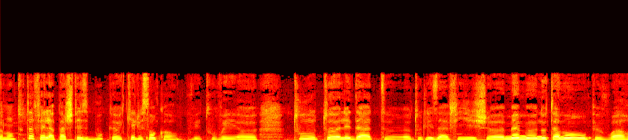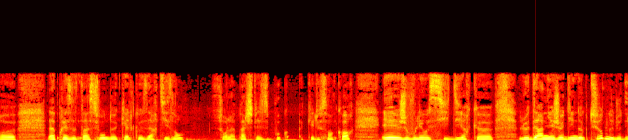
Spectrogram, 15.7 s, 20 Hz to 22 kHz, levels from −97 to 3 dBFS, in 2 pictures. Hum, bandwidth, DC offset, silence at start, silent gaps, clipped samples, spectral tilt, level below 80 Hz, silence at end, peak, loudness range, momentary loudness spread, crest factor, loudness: none; 11 kHz; 0.7%; 0 s; none; under 0.1%; -4.5 dB/octave; -50 dBFS; 0 s; 0 dBFS; 6 LU; 13 LU; 18 dB; -18 LUFS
